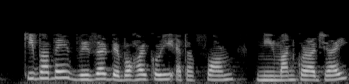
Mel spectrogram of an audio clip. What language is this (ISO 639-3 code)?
asm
